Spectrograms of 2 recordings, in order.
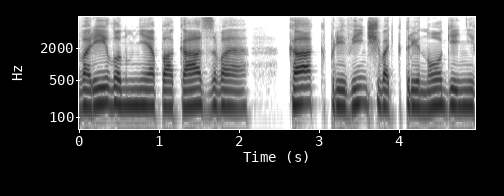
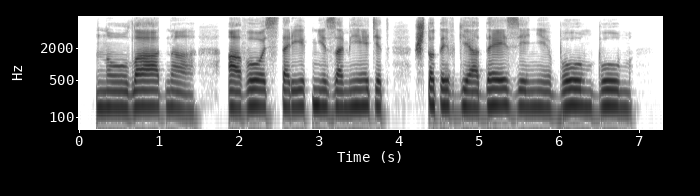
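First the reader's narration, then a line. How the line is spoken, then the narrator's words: Plain. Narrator (Russian): сказал он наконец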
